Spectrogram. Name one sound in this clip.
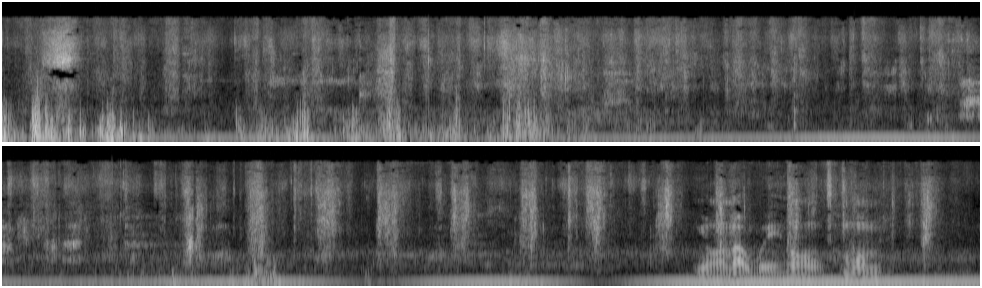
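A metal chain leash jingles.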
